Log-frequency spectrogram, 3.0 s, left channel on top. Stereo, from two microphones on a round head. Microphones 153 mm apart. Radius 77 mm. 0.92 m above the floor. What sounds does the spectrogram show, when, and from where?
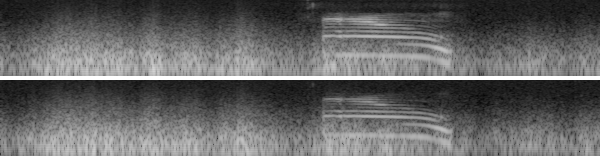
1.5 s a cat meowing: 70° left (ahead or behind)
